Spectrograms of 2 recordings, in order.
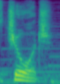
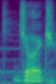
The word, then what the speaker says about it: Jorge: Like, for example, my name in Spanish is Jorge, right? But I don't, my name's George. That is like actually my name. My name is George. It's spelt as Jorge, Jorge, but it is George, right?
